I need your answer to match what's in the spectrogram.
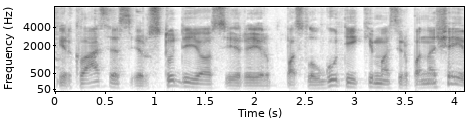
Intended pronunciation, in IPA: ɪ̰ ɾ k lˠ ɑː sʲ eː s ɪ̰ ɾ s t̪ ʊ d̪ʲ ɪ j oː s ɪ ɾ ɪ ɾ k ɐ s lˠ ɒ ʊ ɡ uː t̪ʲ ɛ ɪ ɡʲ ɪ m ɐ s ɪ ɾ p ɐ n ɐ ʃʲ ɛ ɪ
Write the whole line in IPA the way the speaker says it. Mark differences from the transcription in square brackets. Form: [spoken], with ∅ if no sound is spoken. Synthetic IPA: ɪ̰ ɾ k lˠ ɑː sʲ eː s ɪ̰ ɾ s t̪ ʊ d̪ʲ ɪ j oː s ɪ ɾ ɪ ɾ [p] ɐ s lˠ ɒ ʊ ɡ uː t̪ʲ ɛ ɪ [kʲ] ɪ m ɐ s ɪ ɾ p ɐ n ɐ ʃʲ ɛ ɪ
